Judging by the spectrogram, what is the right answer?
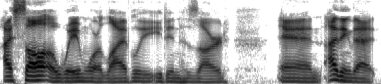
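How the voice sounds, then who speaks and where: A man's voice: mid-range voice, moderate pace, clear, resonant tone, no room sound, muffled recording. A man co-hosting a sports show, discussing soccer in a casual, conversational way. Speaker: soccer talk show co-host.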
